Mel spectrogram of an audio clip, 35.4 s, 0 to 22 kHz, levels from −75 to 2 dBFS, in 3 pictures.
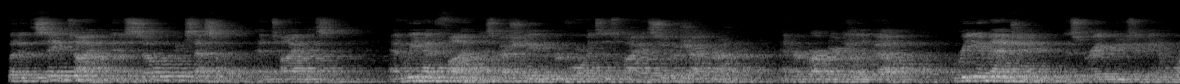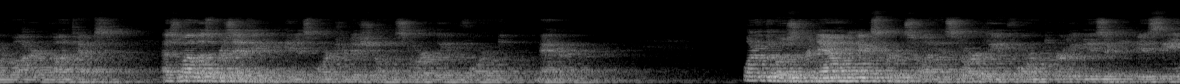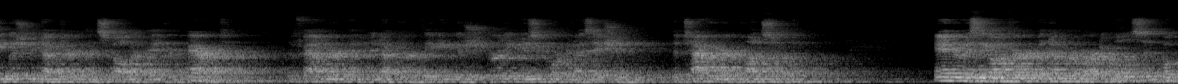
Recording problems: room echo; strong; dies away in 2.1 s
off-mic speech; far

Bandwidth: 15.5 kHz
